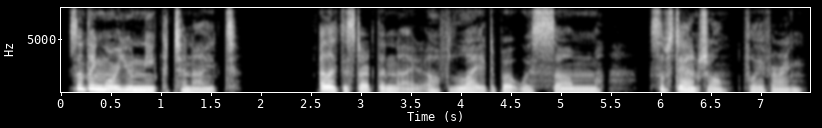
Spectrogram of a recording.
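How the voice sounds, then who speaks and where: A woman's voice: mid-range voice, a little slow, dark tone, dry recording, studio quality, natural voice. A woman playing a poised, worldly hotel manager in an assassin underworld audio roleplay, speaking in a composed, gracious and knowing manner. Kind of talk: roleplay audio drama acting.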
